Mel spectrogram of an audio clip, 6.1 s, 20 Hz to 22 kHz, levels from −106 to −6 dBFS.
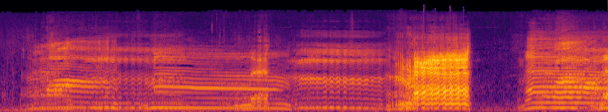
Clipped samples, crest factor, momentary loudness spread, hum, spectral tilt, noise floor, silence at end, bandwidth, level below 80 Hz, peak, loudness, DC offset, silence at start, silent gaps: under 0.1%; 24 dB; 21 LU; none; -3.5 dB/octave; -55 dBFS; 0 s; 15 kHz; -64 dBFS; -2 dBFS; -20 LUFS; under 0.1%; 0.25 s; none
